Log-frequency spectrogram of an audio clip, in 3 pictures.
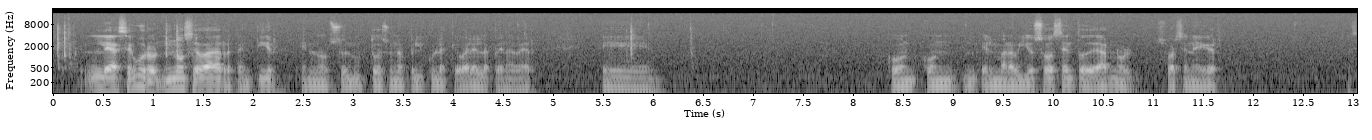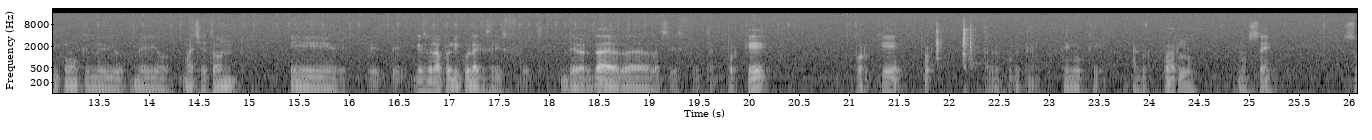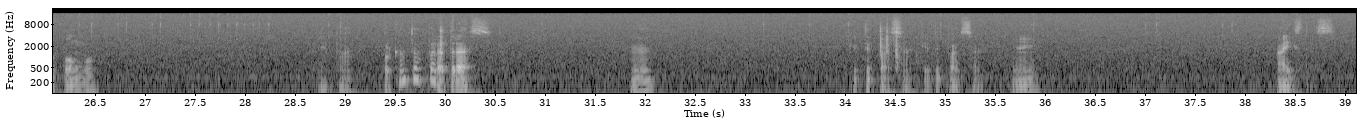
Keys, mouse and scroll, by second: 0.4 alt+Tab, 1.4 alt+Tab, 4.5 click, 5.8 shift+click, 7.1 click, 8.1-9.3 drag, 9.6-13.0 drag, 13.4 click, 13.8 click, 14.2 click, 14.6 click, 15.6 click, 16.0 click, 16.3 click, 16.7-19.3 drag, 20.2 click, 20.9 click, 22.1 ctrl+g, 23.3 click, 24.7-26.0 drag, 26.3 click, 26.7 click, 27.4-28.4 drag, 28.8 click, 30.3-31.0 ctrl+scroll down 2, 31.0-33.5 ctrl+drag, 33.6 click, 34.4 ctrl+z, 34.9-36.4 ctrl+drag, 37.0 click, 37.7 click.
